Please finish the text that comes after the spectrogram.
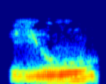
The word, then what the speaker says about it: European: No, because again, this word sounds like European, like this. The sound is that of a consonant.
